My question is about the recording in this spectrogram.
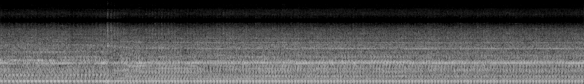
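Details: New Honda GX200-clone single-cylinder engine on a finished Split-Fire 2265 wood splitter, pump mounted: steady, even drone at constant speed, no misses, knocks or surging; normal running.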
